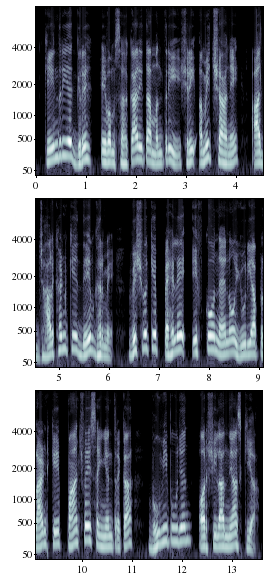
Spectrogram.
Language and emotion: Hindi, neutral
